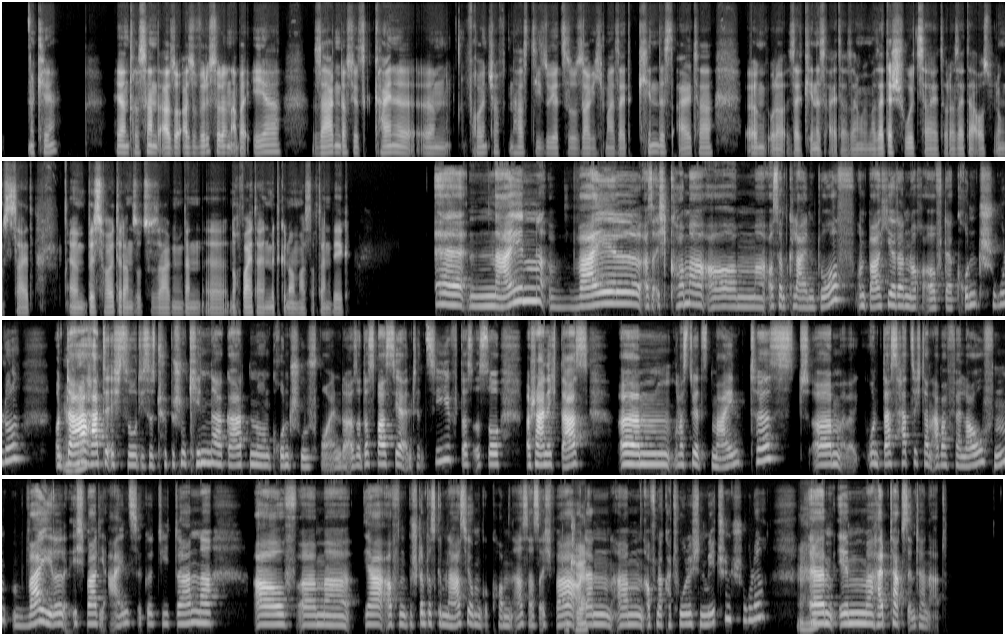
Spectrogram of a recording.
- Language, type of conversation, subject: German, podcast, Wie baust du langfristige Freundschaften auf, statt nur Bekanntschaften?
- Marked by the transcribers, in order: none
